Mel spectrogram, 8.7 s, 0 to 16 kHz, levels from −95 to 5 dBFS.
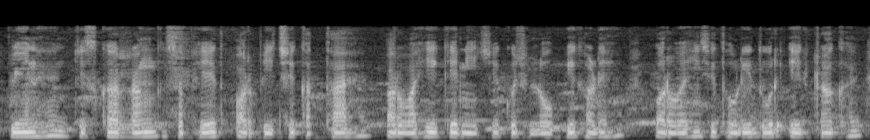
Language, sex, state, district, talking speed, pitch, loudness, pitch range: Hindi, male, Uttar Pradesh, Varanasi, 185 wpm, 105 Hz, -19 LUFS, 100-120 Hz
